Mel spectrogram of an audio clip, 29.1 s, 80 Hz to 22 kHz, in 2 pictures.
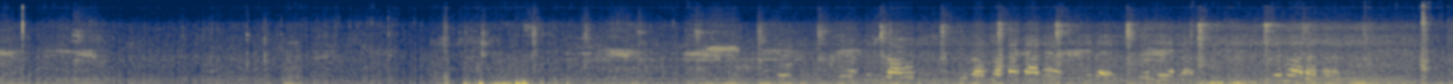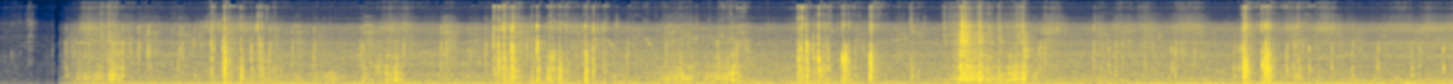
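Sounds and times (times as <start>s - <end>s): small stones clicking and clattering: 15.2s - 29.0s.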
